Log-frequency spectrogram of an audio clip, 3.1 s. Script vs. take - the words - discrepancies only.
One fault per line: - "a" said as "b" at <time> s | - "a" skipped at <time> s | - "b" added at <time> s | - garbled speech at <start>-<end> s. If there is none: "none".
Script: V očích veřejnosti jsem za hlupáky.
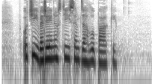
none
